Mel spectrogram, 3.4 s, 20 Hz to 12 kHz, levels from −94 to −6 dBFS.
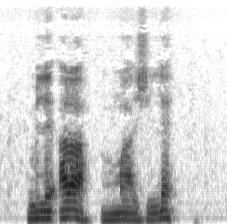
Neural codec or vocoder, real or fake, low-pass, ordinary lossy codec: none; real; 10.8 kHz; AAC, 48 kbps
